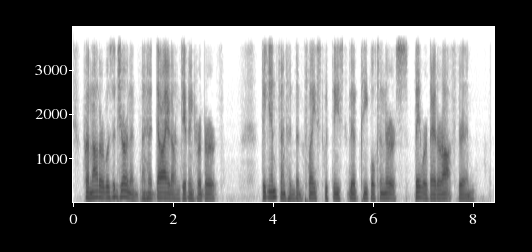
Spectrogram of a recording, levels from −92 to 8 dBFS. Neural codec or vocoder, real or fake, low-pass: codec, 16 kHz, 0.5 kbps, FreqCodec, larger model; fake; 3.6 kHz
